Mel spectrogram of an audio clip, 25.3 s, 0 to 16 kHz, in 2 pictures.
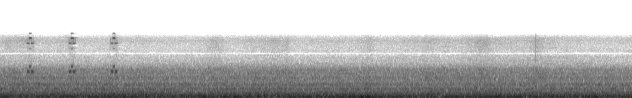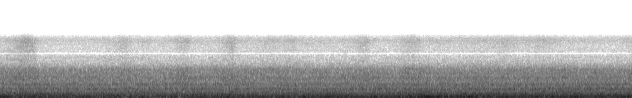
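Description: Steady low rumble of road and engine noise inside a moving car's cabin. In the first couple of seconds a Sho-Me 1785 radar detector gives three short alert beeps, a little under a second apart, then stops.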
